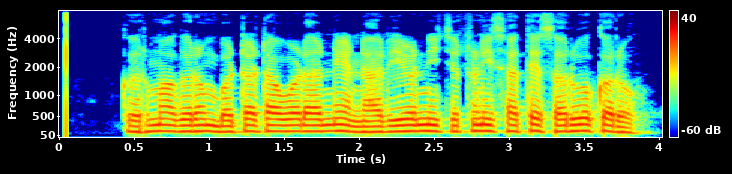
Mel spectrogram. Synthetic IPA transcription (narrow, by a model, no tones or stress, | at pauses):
ɡ̥ʱəɾmãɡəɾəmbəʈaʈaʋəɽanenaɾiɾəɳnit͡ʃəʈɳisat̪ʰesəɾʋəkəɾo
